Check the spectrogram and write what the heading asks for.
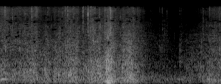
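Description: Thin plastic bag crinkling and rustling as it is handled, with a sharper crackle about a second in.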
